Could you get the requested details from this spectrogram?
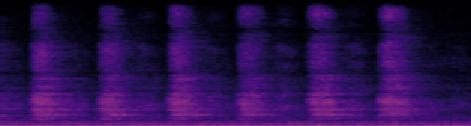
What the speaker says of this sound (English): sticking out our tongue, panting like a dog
